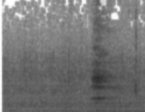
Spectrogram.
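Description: Steady low rumble and hiss inside a car cabin in pouring rain, with a brief short higher sound about one and a half seconds in.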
